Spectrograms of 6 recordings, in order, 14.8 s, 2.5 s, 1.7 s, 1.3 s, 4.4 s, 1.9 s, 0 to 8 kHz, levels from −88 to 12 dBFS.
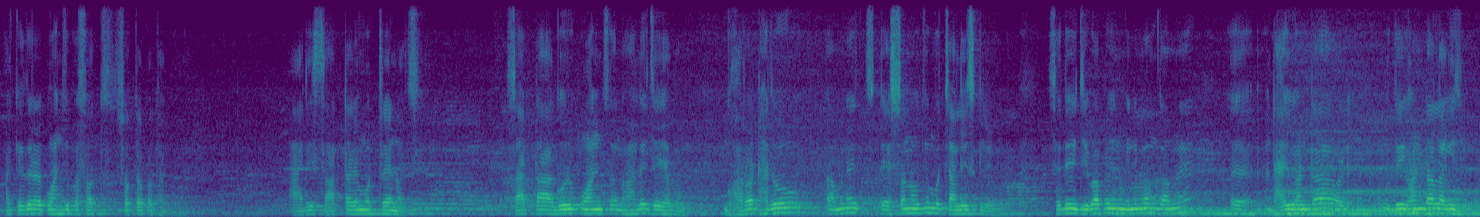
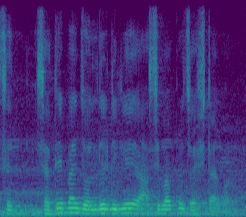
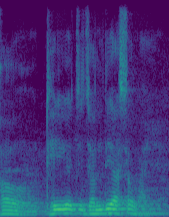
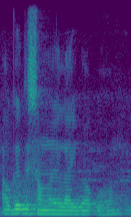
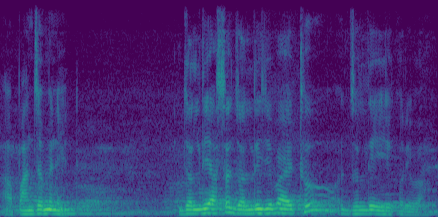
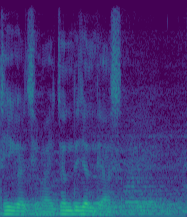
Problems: constant background noise, continuous background conversations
